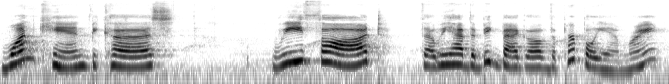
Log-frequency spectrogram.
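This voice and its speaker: A woman's voice: a little high, animated, slow pace, sharp tone. A mother and channel host from the Philippines, chatting casually in her home kitchen and prompting her son with step-by-step questions. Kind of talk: casual home cooking chat. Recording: noisy home kitchen with clicks.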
